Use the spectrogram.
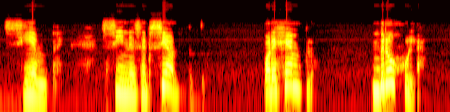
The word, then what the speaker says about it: brújula: Por ejemplo, brújula. Brújula se divide en 3 sílabas, siendo bru su sílaba más fuerte.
